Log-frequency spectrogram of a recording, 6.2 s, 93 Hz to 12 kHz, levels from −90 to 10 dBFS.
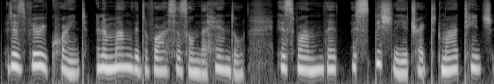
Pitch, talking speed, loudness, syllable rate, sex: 220 Hz, 175 wpm, -18 LUFS, 5.7 syllables/s, female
